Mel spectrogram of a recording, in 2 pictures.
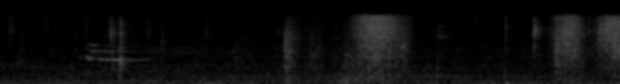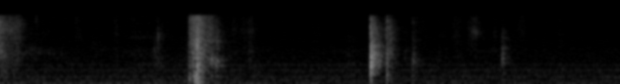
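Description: A cat meows briefly about a second in. Several short rushing noises follow, then two sharp knocks, one near eight seconds and one near ten.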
